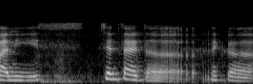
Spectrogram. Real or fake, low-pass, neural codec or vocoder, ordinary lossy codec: fake; 7.2 kHz; codec, 16 kHz, 16 kbps, FunCodec, trained on LibriTTS, 50 frames a second; Opus, 24 kbps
